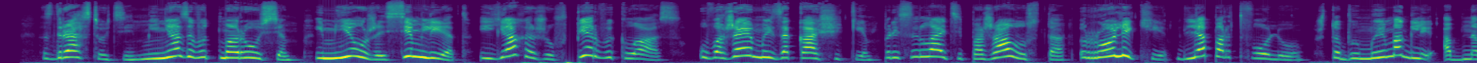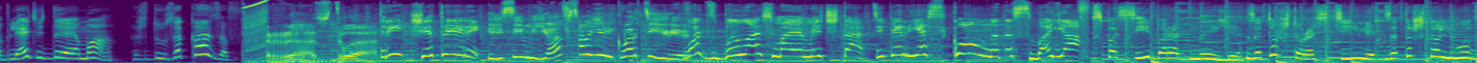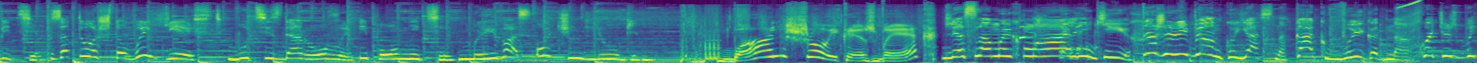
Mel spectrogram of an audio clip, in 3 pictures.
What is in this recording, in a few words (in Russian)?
Детский голос; diktor; children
